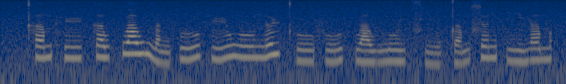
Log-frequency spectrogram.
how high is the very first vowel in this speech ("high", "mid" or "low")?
low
